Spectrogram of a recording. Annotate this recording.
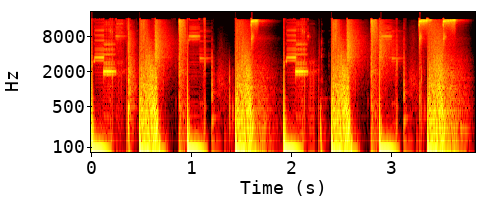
AbstractBeatsFull 125bpm02 LoopCache AbstractPercussion
Abstract Percussion Loop made from field recorded found sounds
